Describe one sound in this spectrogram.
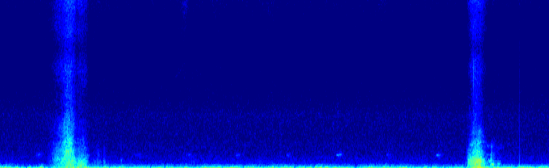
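Fabric rustles briefly close by as a young woman shifts.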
